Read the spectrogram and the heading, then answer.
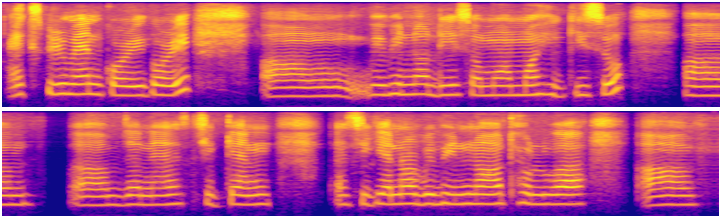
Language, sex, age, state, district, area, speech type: Assamese, female, 30-45, Assam, Morigaon, rural, spontaneous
